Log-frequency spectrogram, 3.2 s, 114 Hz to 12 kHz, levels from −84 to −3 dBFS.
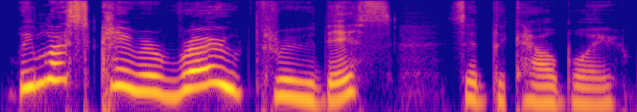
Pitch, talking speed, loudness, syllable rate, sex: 250 Hz, 190 wpm, -17 LUFS, 4.2 syllables/s, female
